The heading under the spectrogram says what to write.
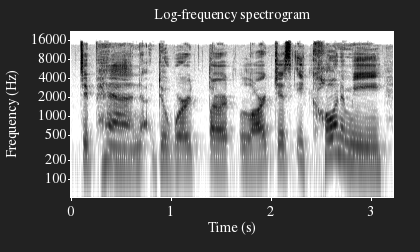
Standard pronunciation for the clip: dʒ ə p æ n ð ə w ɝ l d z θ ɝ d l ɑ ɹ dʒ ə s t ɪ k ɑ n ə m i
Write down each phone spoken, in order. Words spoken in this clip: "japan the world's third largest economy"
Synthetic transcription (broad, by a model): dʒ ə p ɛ n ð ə w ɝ d θ ɝ d l ɑ ɹ dʒ ə s t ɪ k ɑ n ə m i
